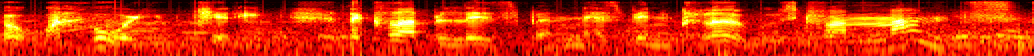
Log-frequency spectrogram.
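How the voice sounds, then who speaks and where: A woman's voice: low-pitched, big pitch swings, slow, music in the background, heavily acted, low-quality recording. A woman playing an impatient, sarcastic New York girlfriend in a 1940s-style radio drama, sassy and exasperated.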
